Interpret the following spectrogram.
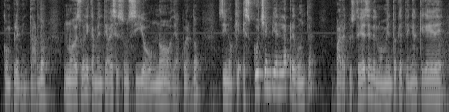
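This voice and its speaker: This man's voice sits in the mid range, creaky and somewhat dark. Speaking with a Colombian Spanish accent, he guides students through an English exam online, laying out rules and going back over important points. His delivery is explanatory, with repeated and restarted words and firm stress on key tips.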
